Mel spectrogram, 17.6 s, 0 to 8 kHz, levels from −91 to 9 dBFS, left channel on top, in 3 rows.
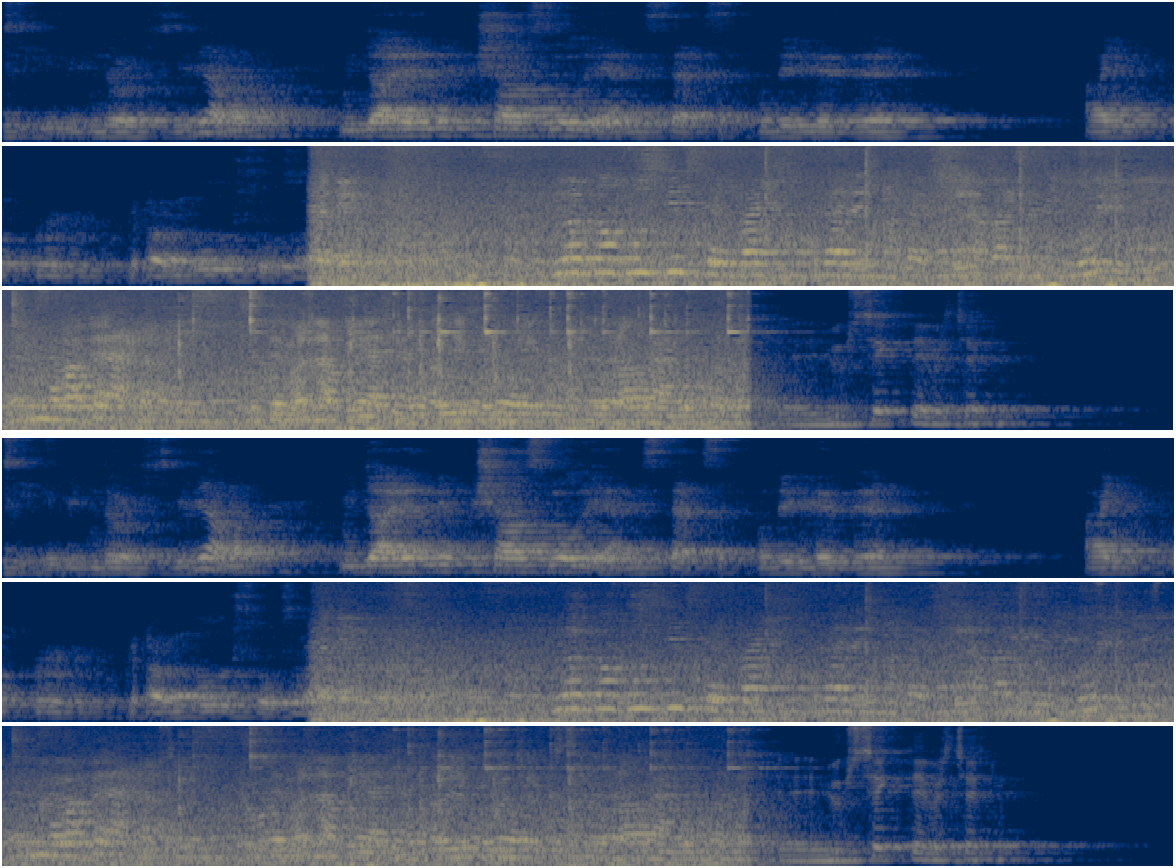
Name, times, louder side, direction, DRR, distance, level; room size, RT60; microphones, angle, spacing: voice 1, 0.0-1.3 1.7-4.5 5.4-9.9, right 1 dB, 60° right, -3 dB, 2.2 m, -41 dB
sound 1, 7.4-15.5, left 6 dB, 65° left, 0.4 m, -27 dB
voice 2, 10.6-14.8 15.5-16.7, right 1 dB, 40° right, 5 dB, 1.5 m, -43 dB
12.5 x 11.5 x 5.7 m, 1.1 s
head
